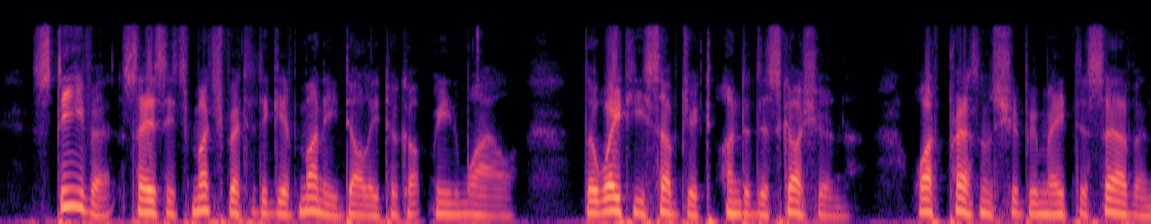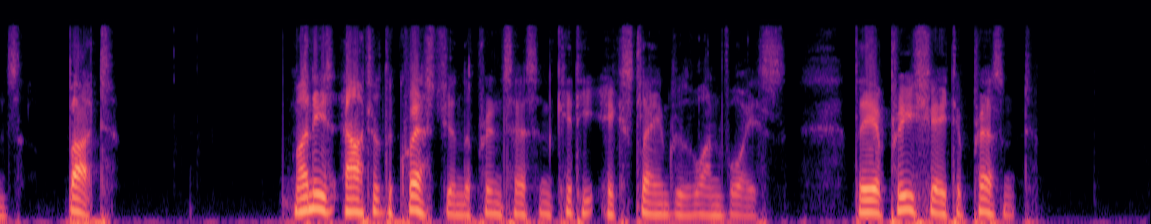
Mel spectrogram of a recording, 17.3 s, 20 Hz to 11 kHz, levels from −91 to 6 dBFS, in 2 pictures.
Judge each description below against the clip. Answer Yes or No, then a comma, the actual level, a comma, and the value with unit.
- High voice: No, low, 125 Hz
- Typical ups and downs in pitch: Yes, average, 3.7 semitones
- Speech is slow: No, average, 145 wpm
